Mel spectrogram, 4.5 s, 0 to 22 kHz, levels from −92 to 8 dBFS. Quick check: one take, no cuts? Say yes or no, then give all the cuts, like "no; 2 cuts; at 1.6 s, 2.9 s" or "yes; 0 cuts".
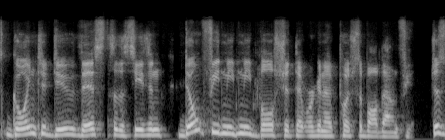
no; 3 cuts; at 1.1 s, 1.7 s, 2.4 s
